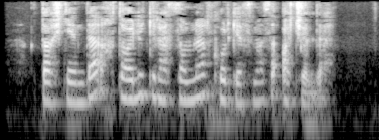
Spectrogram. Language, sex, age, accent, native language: Uzbek, female, 18-24, Buxoro, Uzbek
